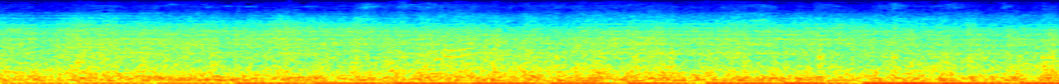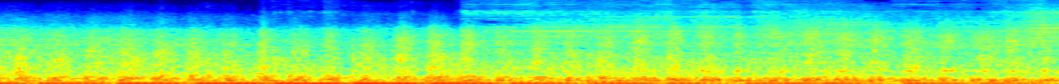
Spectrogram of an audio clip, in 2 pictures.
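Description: Passenger coaches of a steam-hauled train rolling past close by, their wheels clattering over the rails.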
